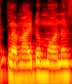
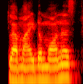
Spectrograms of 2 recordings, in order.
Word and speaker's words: Chlamydomonas: था, अमीबा का पढ़ा था, उसी तरह से क्लामाइडोमोनास is also a single celled organism. ये एग्जाम्पल याद रखना, क्लामाइडोमोनास, खासकर इसका स्पेलिंग याद रखना. Okay, you सी CHLAMYDOMONAS, क्लामाइडोमोनास single cell organism होता है.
